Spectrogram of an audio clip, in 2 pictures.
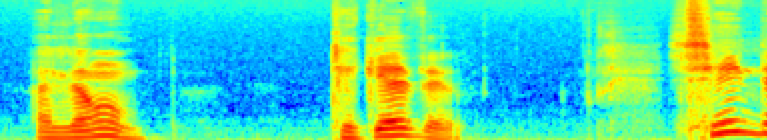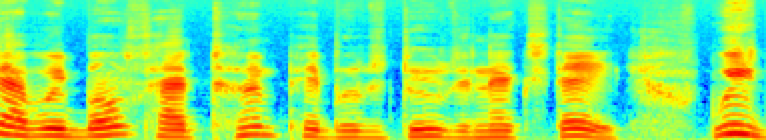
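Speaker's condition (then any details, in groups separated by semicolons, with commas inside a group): Cerebral palsy; cerebral palsy since childhood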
